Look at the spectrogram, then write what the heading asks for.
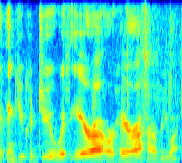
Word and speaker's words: Hera: So then we have who I always thought of as Hera, but Chris pronounced Hera.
